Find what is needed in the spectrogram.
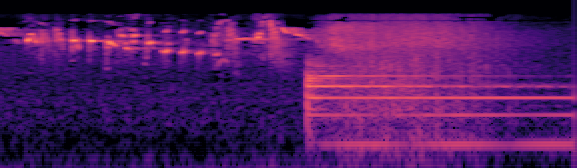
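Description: Small birds chirping in quick, high-pitched twitters, then a deep bell struck once a little over two seconds in, its tone ringing on steadily and slowly fading.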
